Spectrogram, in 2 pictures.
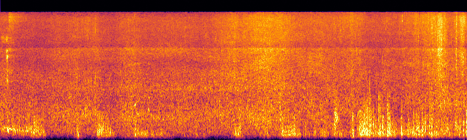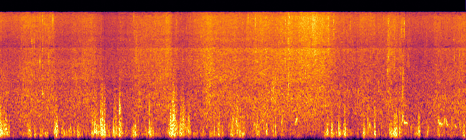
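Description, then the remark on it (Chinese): Blue-green ocean waves roll in one after another, a steady wash of surf with repeated surges and crashes, mixed with gusty wind buffeting the microphone. No one speaks. “一浪接着一浪的过来。喜欢这种被海浪包围了的感觉，有点彻底湿了。”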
